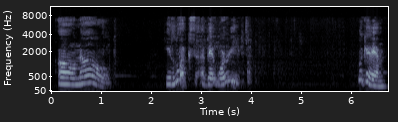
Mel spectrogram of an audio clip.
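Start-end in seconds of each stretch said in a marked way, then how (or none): none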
